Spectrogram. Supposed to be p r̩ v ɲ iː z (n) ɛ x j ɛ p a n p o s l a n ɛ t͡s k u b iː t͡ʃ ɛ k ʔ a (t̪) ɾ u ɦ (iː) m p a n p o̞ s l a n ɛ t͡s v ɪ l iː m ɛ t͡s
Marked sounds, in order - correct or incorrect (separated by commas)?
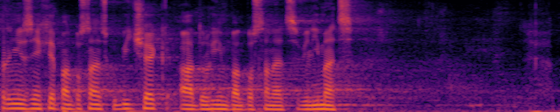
incorrect, incorrect, correct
